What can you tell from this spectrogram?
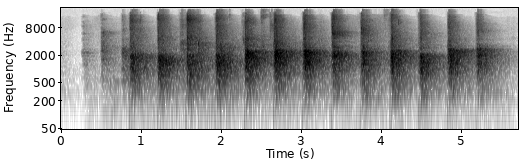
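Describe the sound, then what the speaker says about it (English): A primary-school class gives a round of applause for a pupil during a Year 4 maths lesson, a dozen or so loose, rhythmic bursts of clapping in a classroom. "Big round of applause for Prow,"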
